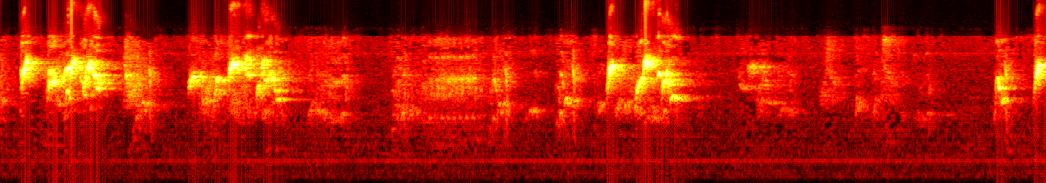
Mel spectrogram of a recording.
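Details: Caged red-whiskered bulbul giving short bursts of harsh, chattering warbles separated by quieter gaps, a faint steady hum running underneath throughout.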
